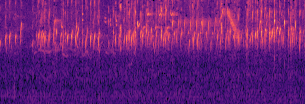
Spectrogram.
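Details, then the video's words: Continuous twittering song of a European goldfinch, meant to stimulate goldfinches. It has rapid, high, clipped chirps strung into busy phrases, with short liquid slurs and a downward-sweeping whistle partway through. "Golden Songbird vocal performance to stimulate the goldfinch"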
